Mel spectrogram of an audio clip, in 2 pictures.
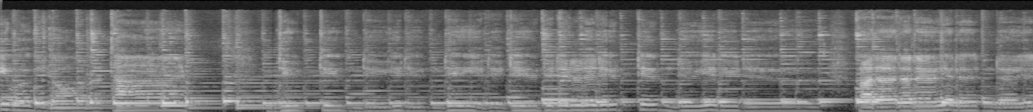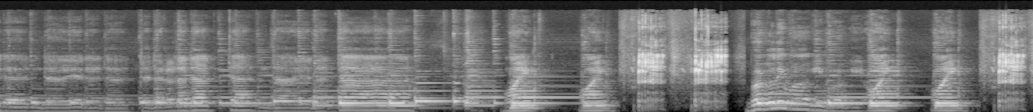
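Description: Ukulele playing an instrumental break in a swing-style novelty tune, a run of picked and strummed notes over a moving bass line. Near the end come several short, sharper bursts.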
